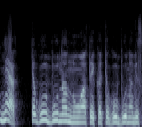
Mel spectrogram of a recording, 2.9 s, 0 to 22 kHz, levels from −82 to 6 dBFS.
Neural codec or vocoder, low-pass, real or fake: none; 14.4 kHz; real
